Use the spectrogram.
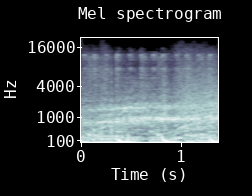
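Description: A car in the Forza racing game drives hard and skids, tires squealing in repeated swooping bursts over a loud, steady engine roar, with no talking.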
